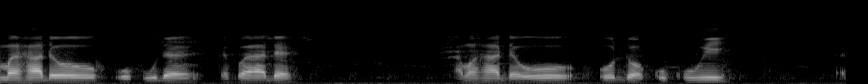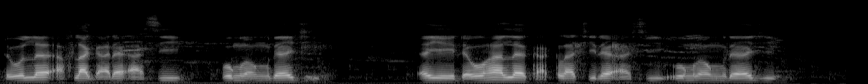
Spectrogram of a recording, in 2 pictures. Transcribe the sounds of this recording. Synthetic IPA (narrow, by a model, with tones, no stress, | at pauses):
a˨mə˨ɦa˦ɖə˦wo˦wo˨ɸu˦ɖə˦t̪ə˨ɸə˦a˨ɖə˦ | a˨mə˨ɦã˦ɖə˨wo˦ | wo˦ɖɔ˨ku˦ku˦wi˦ | ə̰˨ɖə˨wo˦lə˦a̰˨fla˦ɡa˨ɖə˦ʔa˨si˦ | wo˦ŋlɔ̃˨ŋũ˦ɖə˦d͡ʑi˦ | ə˦je˦ɖə˨wo˦ɦã˦lə˦ka̰˨kla˦t͡ɕi˦ɖə˦ʔa̰˨si˦wʔo̰˦ŋlɔ̃˨ŋũ˦ɖə˦ə˦d͡ʑi˦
